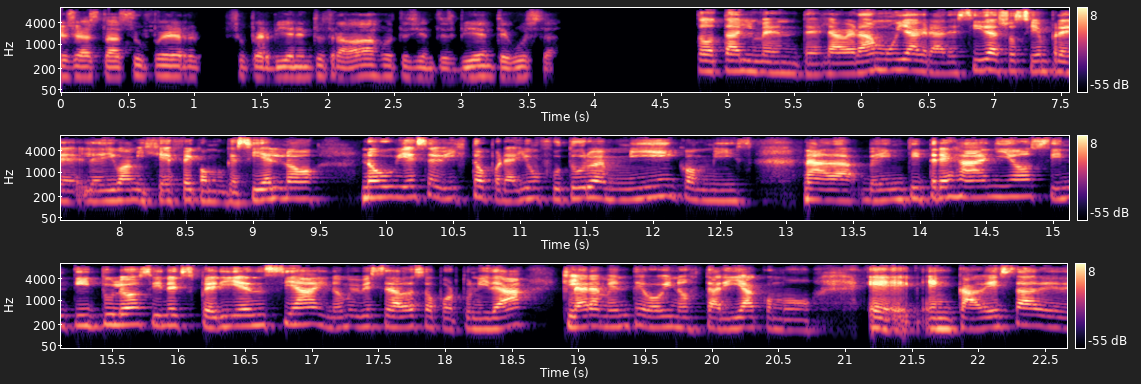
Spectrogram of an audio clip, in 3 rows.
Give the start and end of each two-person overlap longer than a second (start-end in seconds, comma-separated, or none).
none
